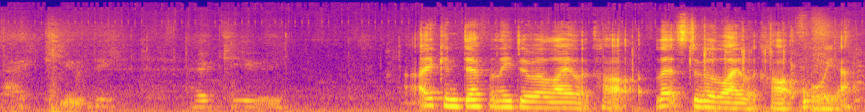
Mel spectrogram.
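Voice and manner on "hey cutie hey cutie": hushed, breathy coo to a pet; cooing softly. Real, not acted. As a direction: whisper sweetly to a cute animal.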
